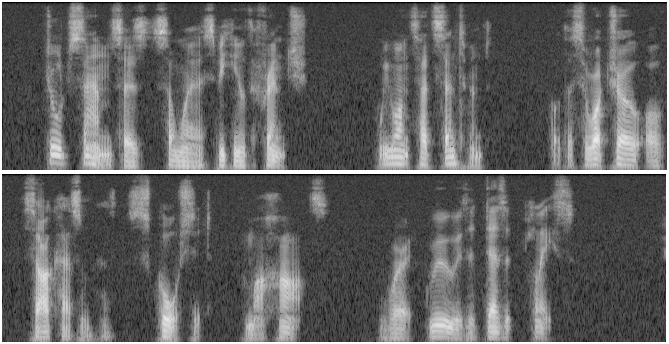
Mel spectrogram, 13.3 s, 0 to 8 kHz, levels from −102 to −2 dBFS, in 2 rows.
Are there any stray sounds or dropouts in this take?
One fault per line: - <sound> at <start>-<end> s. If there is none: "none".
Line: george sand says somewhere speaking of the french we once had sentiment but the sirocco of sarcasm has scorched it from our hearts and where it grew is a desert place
none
